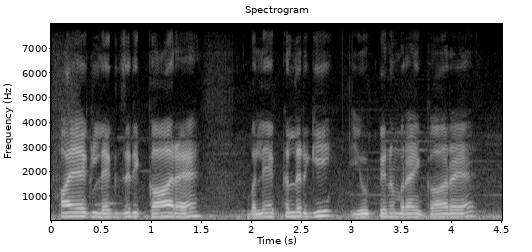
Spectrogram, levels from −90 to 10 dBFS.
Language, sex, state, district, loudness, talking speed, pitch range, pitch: Hindi, female, Rajasthan, Churu, -19 LUFS, 170 wpm, 140-160 Hz, 145 Hz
